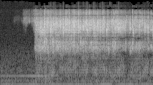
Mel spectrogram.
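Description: A steady, loud hiss of shaving cream spraying from an aerosol can, starting abruptly after a faint lead-in and holding evenly for about two seconds, with no talking.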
